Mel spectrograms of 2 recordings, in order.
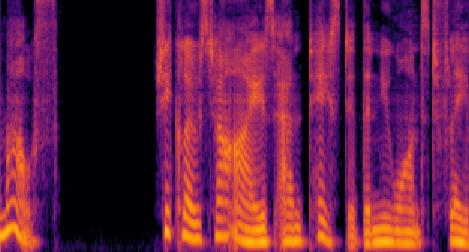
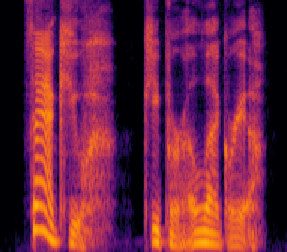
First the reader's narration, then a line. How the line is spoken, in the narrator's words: Donald wheezed, clearly mortified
